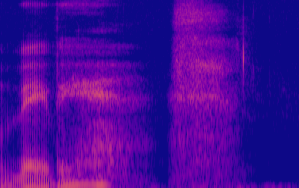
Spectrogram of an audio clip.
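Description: A man's low, voiced moan, followed about a second later by a breathy sigh.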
